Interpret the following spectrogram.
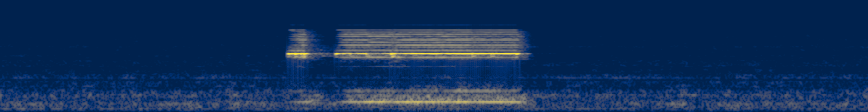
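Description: A vehicle horn sounding in street traffic: a short beep about one and a half seconds in, then a longer blast of about a second.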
